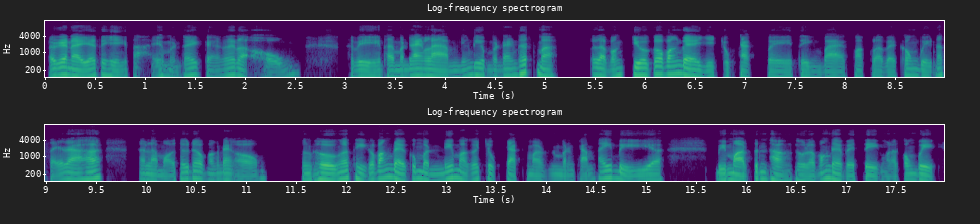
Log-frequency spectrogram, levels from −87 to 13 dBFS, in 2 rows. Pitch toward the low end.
Yes: low, 105 Hz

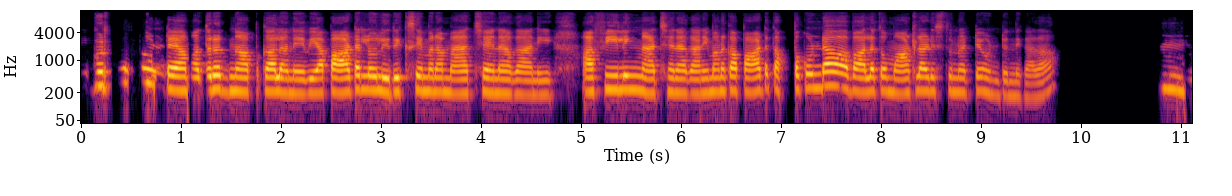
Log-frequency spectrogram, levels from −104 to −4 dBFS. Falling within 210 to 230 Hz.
Yes: high, 215 Hz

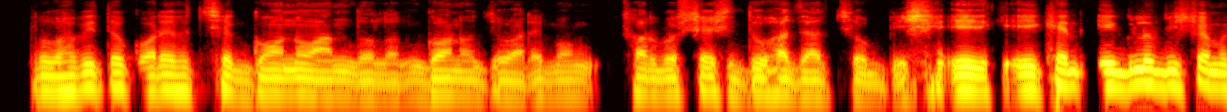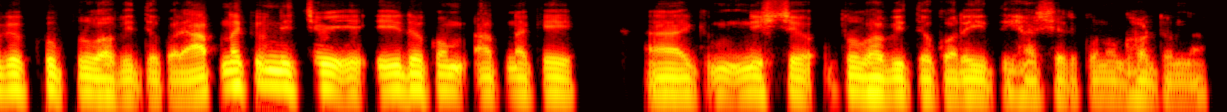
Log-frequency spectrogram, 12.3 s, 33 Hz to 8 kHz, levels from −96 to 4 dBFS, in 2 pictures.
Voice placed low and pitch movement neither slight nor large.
Yes: very low, 90 Hz; average, 5.0 semitones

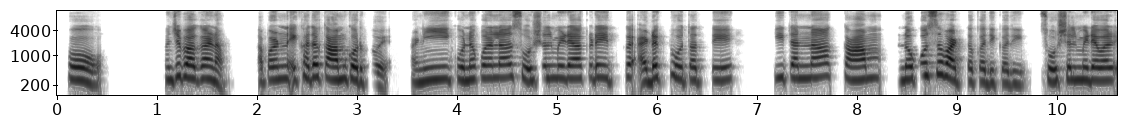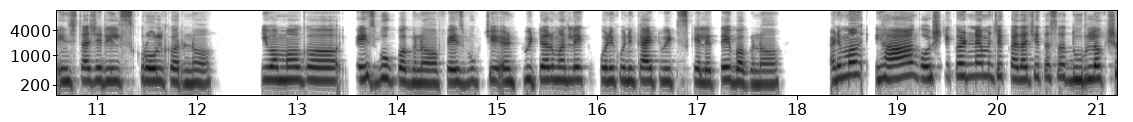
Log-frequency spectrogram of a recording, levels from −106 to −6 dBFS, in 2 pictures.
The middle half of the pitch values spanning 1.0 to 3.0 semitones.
Yes: narrow, 2.6 semitones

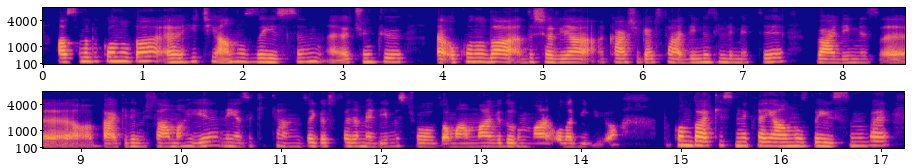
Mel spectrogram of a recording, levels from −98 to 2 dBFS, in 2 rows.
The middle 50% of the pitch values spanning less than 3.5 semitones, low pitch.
No: average, 2.7 semitones; high, 190 Hz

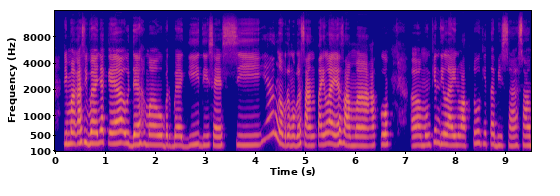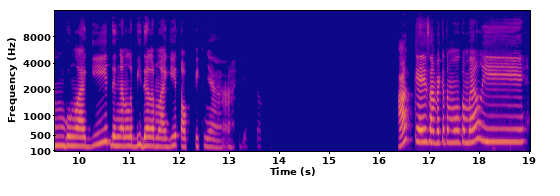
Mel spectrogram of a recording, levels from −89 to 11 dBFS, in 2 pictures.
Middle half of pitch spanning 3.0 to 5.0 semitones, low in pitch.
No: average, 3.7 semitones; high, 245 Hz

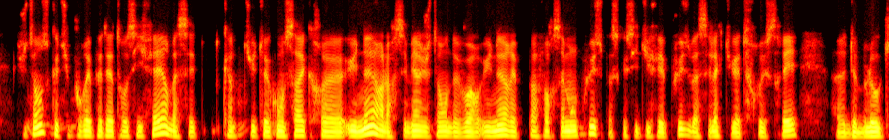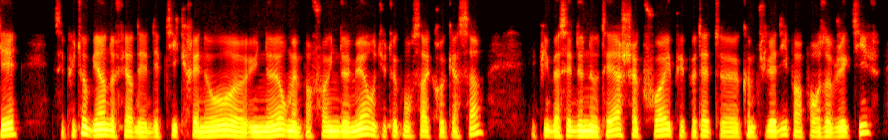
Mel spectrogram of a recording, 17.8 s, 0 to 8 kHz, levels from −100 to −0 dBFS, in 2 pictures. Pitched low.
Yes: low, 100 Hz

